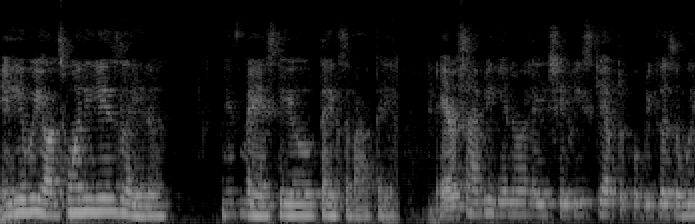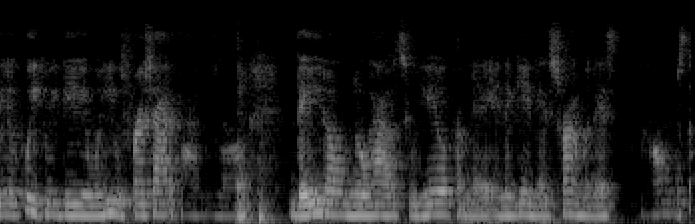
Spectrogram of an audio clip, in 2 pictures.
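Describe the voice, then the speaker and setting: Noticeable background noise sits behind a woman with a very deep, low pitch. She talks fairly quickly in a monotone, flat intonation. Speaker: vlogger. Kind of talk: casual monologue. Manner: halting.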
